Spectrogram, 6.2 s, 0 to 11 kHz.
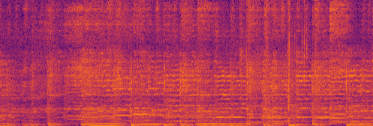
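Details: Sony TC-WE405 double cassette deck playing music after reassembly: unsteady wavering pitch and smeared notes; tape speed fluttering badly, wow and flutter, cause unconfirmed.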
